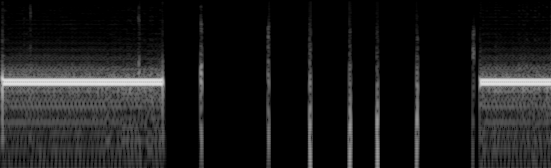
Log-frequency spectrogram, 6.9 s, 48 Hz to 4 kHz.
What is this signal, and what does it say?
Ringback tone (North America), 440 + 480 Hz.
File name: out- - - - - .5359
